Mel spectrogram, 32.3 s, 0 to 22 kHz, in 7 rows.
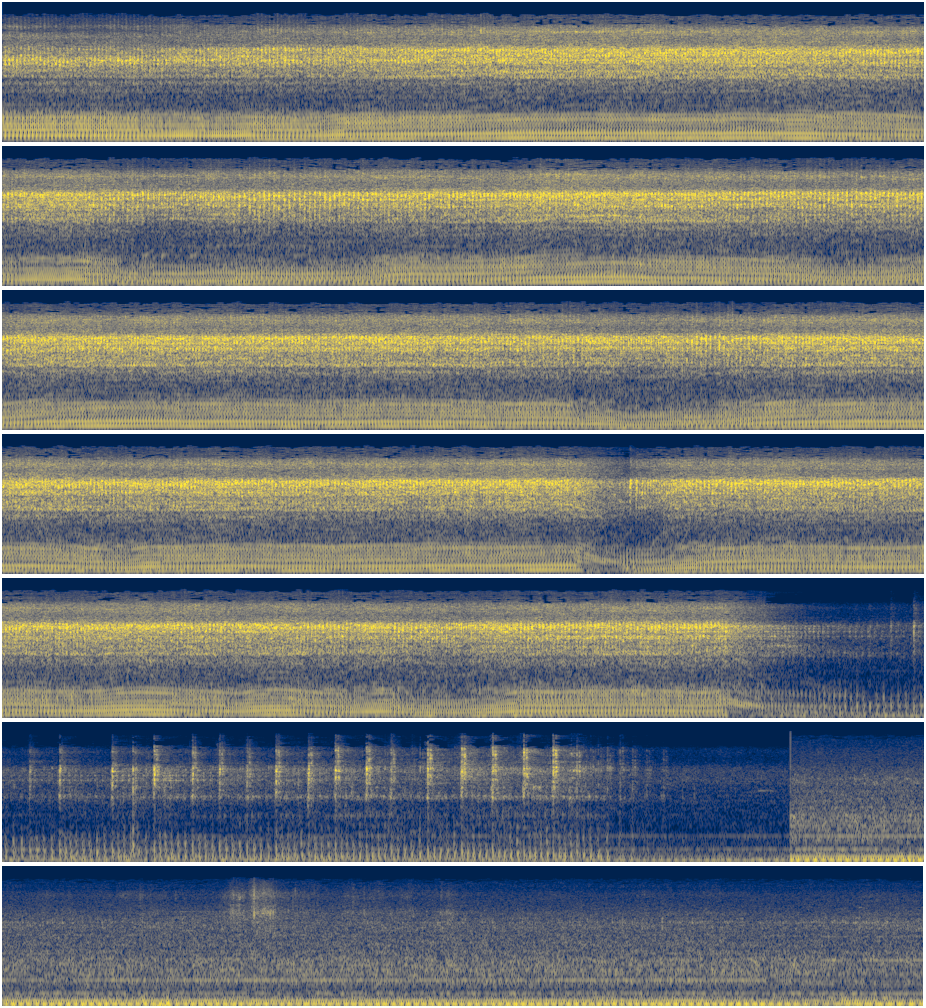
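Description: Chainsaw running at full throttle in a felling cut through a large, very wet trunk, its pitch sagging under load and recovering again and again as the wet wood clogs the saw. The saw sound stops about 22 seconds in, and for the last few seconds a vehicle engine runs steadily.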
